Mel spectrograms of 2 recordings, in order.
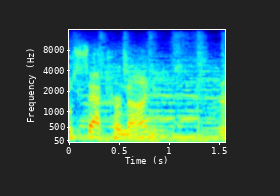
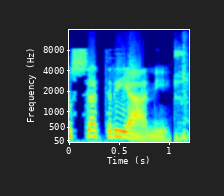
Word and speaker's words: Satriani: He's going to be playing with Joe Satriani. Did I say that right? – No. – Joe Satriani.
